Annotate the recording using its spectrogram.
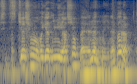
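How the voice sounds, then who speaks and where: There is audible room echo as a man speaks fairly quickly at a fairly high pitch with lively intonation. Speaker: YouTuber. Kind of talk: rant to camera. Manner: fast; halting.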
